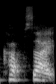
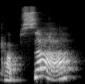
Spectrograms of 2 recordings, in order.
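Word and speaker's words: kabsa: kapsa was and if you don't know what kapzai is you will not figure it out because the pronunciation of rice and lamb we need to say kapsa is rice and lamb so even if one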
